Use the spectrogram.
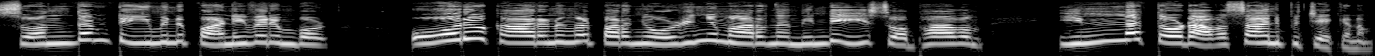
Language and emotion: Malayalam, angry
